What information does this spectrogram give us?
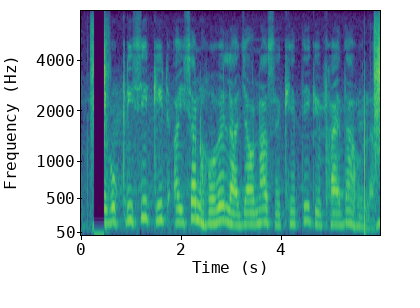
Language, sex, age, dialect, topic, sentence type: Bhojpuri, male, 18-24, Northern, agriculture, statement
